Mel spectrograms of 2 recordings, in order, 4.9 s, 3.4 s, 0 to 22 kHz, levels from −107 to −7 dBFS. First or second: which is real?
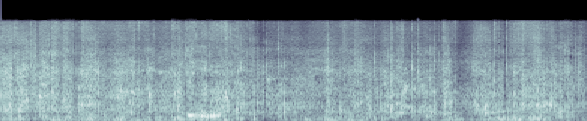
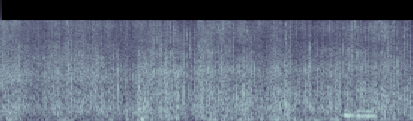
second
